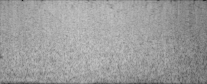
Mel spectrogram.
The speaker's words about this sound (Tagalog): Habang lumalalim na ang natatahak ko, ay medyo malakas na rin ang alon na tumatama sa aking bangka.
